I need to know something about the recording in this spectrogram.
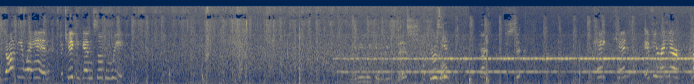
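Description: Teenagers talk close by.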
